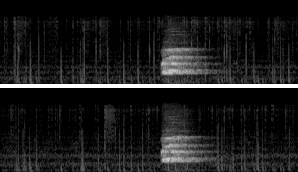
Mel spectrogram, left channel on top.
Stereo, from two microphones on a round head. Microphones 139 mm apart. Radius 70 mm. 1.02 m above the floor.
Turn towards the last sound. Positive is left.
turn(degrees=-35)  # may be behind; listen again after turning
